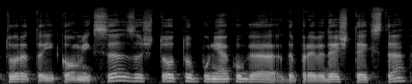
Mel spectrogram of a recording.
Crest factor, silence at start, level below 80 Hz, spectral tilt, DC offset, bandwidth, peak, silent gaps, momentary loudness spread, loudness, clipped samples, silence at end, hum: 16 dB; 0.05 s; -68 dBFS; -4 dB/octave; under 0.1%; 15.5 kHz; -12 dBFS; none; 3 LU; -28 LUFS; under 0.1%; 0.05 s; none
